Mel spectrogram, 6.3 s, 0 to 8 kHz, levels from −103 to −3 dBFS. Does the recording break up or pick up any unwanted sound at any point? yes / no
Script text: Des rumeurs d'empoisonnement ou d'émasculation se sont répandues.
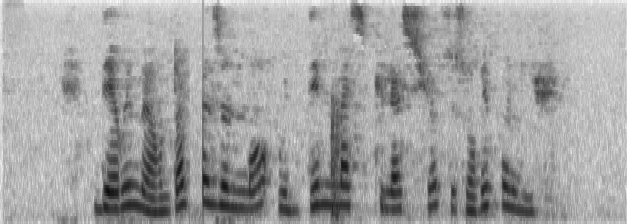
yes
